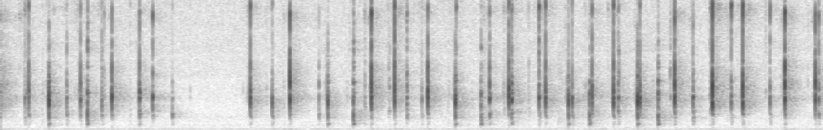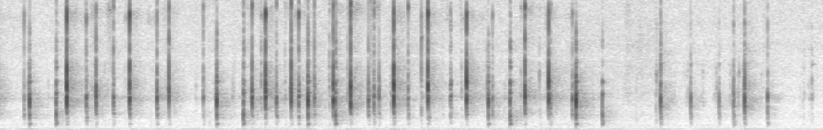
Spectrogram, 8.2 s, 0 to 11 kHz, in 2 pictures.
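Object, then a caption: Mechanical keyboard, metal case with plastic keycaps. Fingertips of both hands type continuously on a mint green Cyberboard R3 mechanical keyboard with a metal case and plastic keycaps. Rapid, bright, short clacks follow one another, centred around 2.3 kHz, with a brief pause near the one-second mark before the typing resumes.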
